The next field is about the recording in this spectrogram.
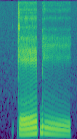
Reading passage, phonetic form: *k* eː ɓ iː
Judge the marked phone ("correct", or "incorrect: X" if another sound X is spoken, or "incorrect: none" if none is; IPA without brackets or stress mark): correct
